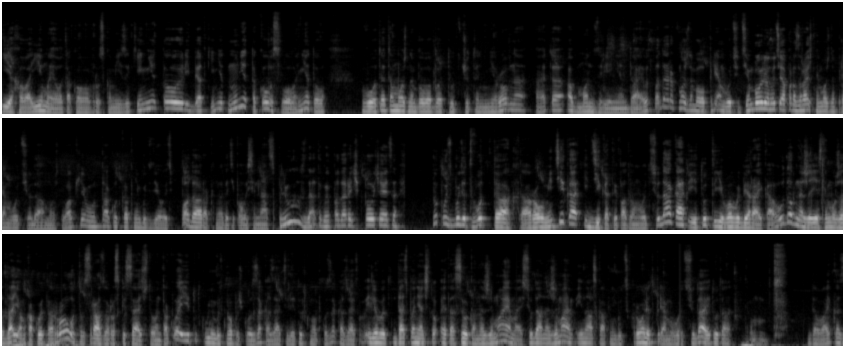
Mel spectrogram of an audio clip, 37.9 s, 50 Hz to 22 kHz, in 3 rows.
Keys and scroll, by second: 9.9 ctrl+], 28.7 ctrl+z, 29.7 ctrl+z.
